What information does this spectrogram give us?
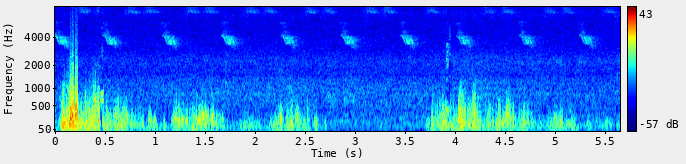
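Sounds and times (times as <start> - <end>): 
great tit: 0.2 - 1.3, 3.5 - 4.8.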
